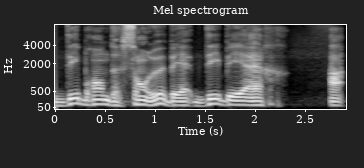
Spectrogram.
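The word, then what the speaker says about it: dbrand: animations sont sont folles ça s'appelle donc ça s'écrit débrandes sans eux DBR a n D et c'est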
